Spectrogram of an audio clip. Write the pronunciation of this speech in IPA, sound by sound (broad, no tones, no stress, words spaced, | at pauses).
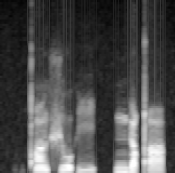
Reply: qʼũ ʃoʔi | myqʼɑ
